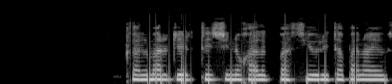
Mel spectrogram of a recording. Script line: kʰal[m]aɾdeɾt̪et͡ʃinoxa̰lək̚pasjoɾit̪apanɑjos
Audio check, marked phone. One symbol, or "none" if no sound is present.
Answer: m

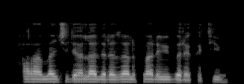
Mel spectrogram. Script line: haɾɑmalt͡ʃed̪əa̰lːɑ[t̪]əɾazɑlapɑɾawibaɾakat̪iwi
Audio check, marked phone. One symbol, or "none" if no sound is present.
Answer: d̪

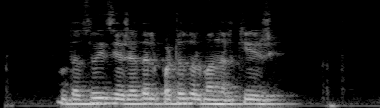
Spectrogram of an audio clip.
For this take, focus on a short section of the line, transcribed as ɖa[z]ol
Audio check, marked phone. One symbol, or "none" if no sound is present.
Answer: z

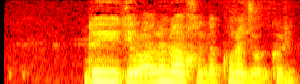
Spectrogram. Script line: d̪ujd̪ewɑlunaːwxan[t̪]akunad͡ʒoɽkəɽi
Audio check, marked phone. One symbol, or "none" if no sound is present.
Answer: d̪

